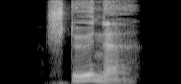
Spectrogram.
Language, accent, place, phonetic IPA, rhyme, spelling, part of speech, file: German, Germany, Berlin, [ˈʃtøːnə], -øːnə, stöhne, verb, De-stöhne.ogg
- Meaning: inflection of stöhnen: 1. first-person singular present 2. first/third-person singular subjunctive I 3. singular imperative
